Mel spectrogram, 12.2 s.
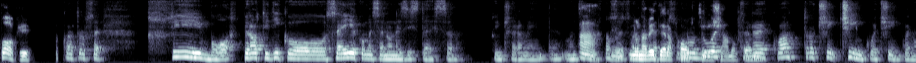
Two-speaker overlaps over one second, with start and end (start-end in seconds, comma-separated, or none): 7.7-10.1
